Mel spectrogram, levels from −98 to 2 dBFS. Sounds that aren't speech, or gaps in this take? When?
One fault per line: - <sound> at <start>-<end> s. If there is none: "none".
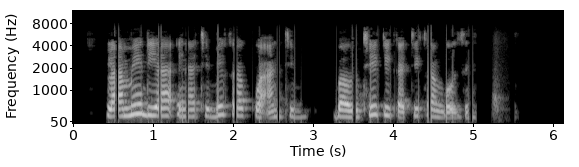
- whoosh at 5.2-5.5 s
